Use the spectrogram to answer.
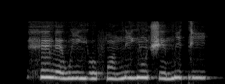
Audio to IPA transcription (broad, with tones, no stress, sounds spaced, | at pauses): h ɛ̃˧ l ɛ˨ w ĩ˨ j o˨ f ɔ̃˨ n i˧ j ũ˧ ʃ e˨ m i˧ d i˦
